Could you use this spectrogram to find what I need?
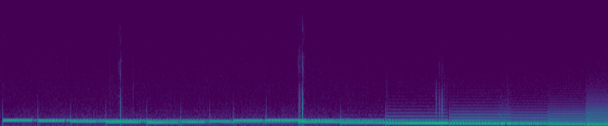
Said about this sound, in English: I'm going to set that to reverb, because actually the basic simple sound sounds very nice with reverb on it.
